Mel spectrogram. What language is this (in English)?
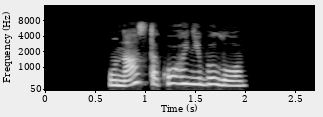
Belarusian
